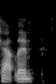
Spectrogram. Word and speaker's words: Caitlin: Everybody else who spells their name that way, they would pronounce it Caitlin. I picked it out of a Jilly Cooper book when I was 13, and I just thought it was pronounced Catelyn.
